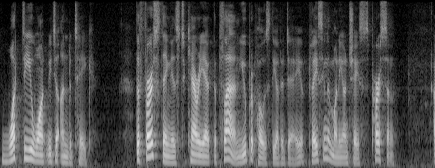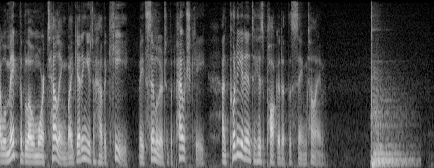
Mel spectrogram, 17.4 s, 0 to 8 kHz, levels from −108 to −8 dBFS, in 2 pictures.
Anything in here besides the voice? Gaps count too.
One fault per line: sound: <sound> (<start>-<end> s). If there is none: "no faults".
sound: thud (16.1-17.1 s)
